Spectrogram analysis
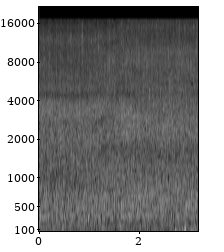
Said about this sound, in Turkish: Akıntısının tam dibindeyim. Elimi uzatsam suya değecek.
